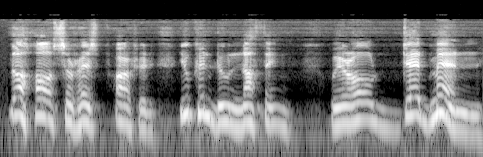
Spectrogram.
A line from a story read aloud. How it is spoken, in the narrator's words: he yelled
